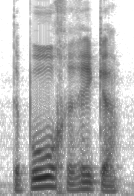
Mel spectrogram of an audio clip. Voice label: "buechricke", alsace

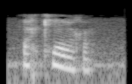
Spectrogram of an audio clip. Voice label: "erklare", alsace

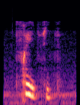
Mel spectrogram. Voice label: "frejzitt", alsace

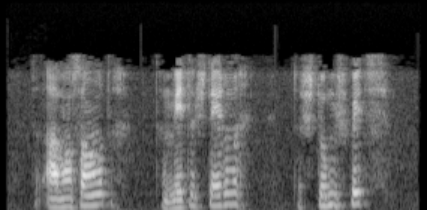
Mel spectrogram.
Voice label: "avantcenter", Alsace

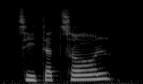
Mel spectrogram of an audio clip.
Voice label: "sittezahl", alsace

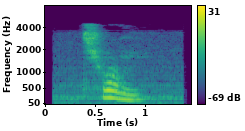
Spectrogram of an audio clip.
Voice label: "schwamm", alsace

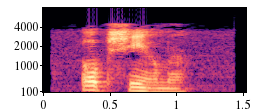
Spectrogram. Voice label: "abscherme", Alsace

